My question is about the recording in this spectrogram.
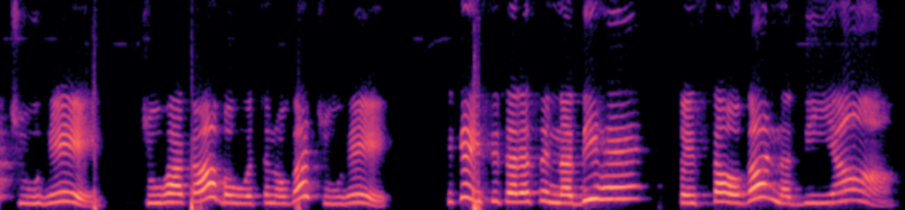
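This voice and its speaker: A woman's voice: very high voice, fairly bright tone. A woman teacher explaining Hindi grammar patiently, often checking with the class as she goes.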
